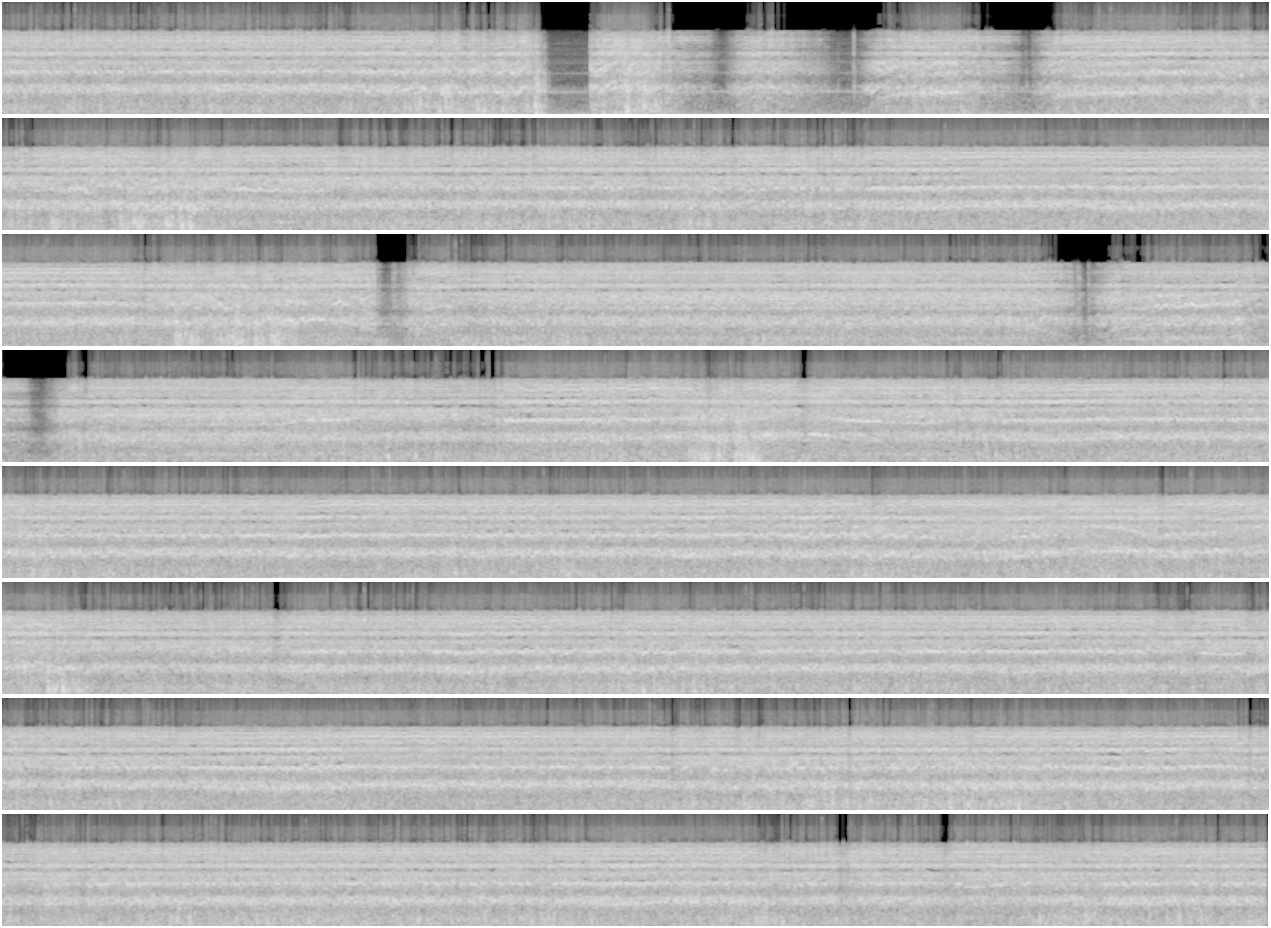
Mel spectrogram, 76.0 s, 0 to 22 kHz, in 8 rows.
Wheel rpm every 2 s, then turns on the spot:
230, 210, 90, 80, 190, 220, 230, 230, 220, 220, 190, 180, 210, 150, 120, 220, 220, 240, 220, 230, 230, 230, 220, 270, 250, 230, 230, 230, 230, 220, 230, 220, 230, 230, 240, 230, 230, 220.
none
